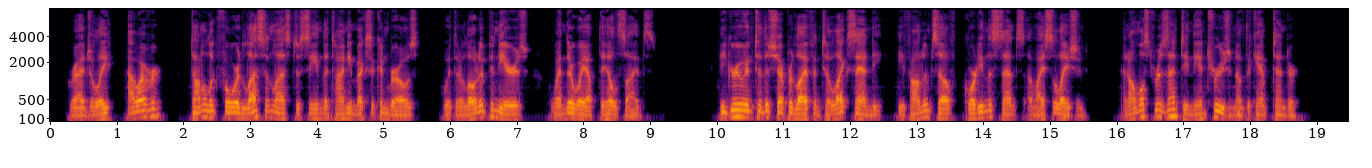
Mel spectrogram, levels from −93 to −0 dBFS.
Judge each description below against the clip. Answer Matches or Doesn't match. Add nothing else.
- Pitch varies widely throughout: Doesn't match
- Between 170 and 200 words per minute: Doesn't match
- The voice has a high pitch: Doesn't match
